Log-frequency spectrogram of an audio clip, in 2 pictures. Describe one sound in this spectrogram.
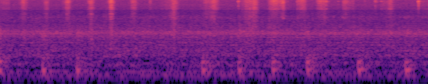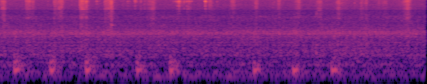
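A stiff brush taps and dabs against a canvas in quick, soft thumps.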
